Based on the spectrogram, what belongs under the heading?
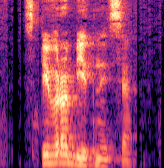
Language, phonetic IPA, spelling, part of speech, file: Ukrainian, [sʲpʲiu̯roˈbʲitnet͡sʲɐ], співробітниця, noun, LL-Q8798 (ukr)-співробітниця.wav
- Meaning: female equivalent of співробі́тник (spivrobítnyk)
